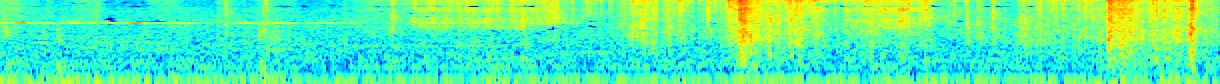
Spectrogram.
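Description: Plastic shopping trolley rolling along a supermarket floor, its wheels rumbling and its basket rattling, heard up close through a phone mounted on the trolley. Two sharper knocks come about midway and near the end.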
